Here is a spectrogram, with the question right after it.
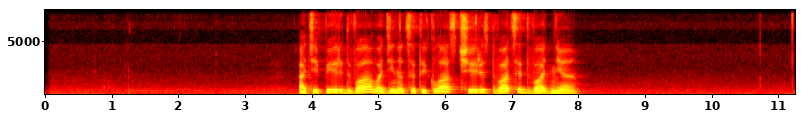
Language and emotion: Russian, neutral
